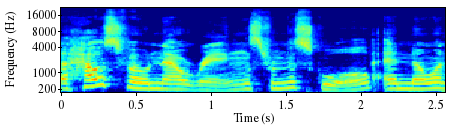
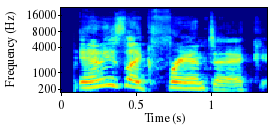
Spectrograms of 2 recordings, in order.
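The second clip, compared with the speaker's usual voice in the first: ordinary talk, nothing marked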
